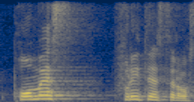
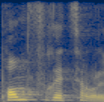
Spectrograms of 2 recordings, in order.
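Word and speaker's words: Pommes frites: 이렇게 포메스 프리테스라고 써있지만 우린 펌프리츠라고 읽게 되고 일반적으로 독일에서는 이 앞부분 포메스만 가지고 쓰게 된다는 걸 참고로 말씀드렸죠.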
